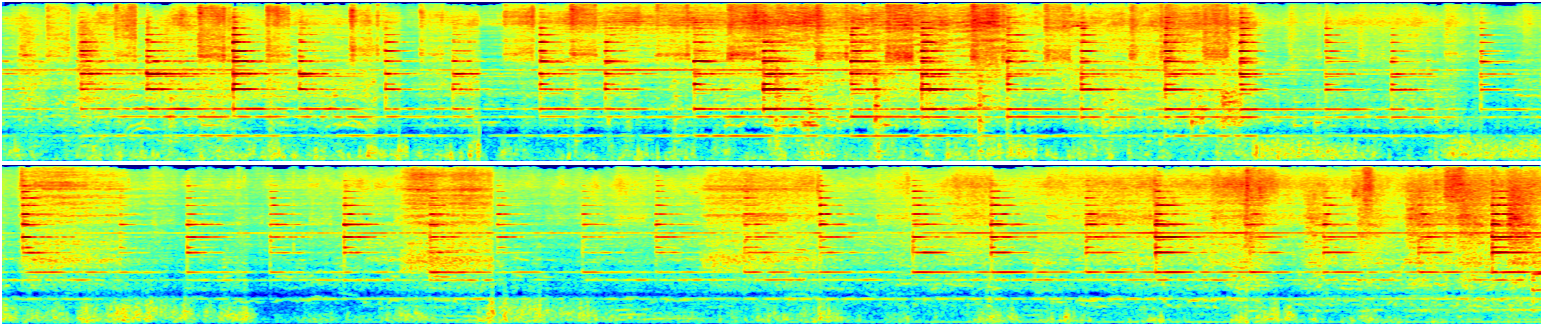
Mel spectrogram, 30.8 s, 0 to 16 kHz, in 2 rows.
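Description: Strasburg Rail Road No. 89, a 2-6-0 steam locomotive, moving slowly toward its coaches with steam hissing. Steady tones and short repeated sounds run through it.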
